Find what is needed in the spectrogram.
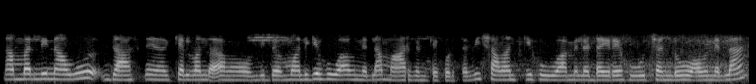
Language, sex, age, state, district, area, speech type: Kannada, female, 18-30, Karnataka, Gadag, urban, conversation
